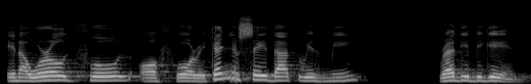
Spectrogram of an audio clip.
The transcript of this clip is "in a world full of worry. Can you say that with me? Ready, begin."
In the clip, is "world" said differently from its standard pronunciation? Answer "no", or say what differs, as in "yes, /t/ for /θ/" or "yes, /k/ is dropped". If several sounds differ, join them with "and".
no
